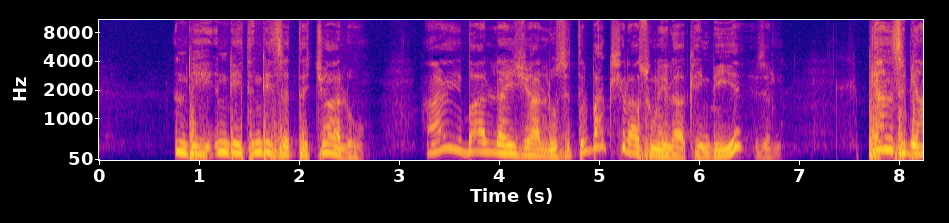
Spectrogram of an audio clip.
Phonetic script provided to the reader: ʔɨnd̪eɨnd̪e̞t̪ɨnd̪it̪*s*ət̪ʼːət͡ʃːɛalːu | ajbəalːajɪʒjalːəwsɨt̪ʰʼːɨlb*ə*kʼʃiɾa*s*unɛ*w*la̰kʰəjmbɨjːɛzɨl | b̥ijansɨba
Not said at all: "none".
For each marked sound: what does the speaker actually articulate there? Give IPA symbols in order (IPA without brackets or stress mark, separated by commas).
s, a, s, none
